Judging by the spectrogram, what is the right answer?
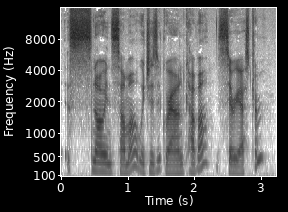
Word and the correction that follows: Cerastium: Cerastium tomentosum. – Cerastium, I always get that wrong.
